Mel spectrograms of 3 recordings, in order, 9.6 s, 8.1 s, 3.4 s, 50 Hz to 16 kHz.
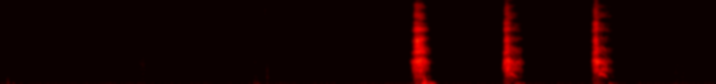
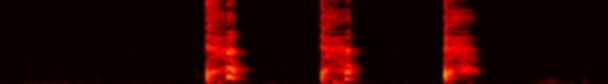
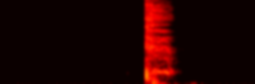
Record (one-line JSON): {"exhalation_length": "9.6 s", "exhalation_amplitude": 820, "exhalation_signal_mean_std_ratio": 0.21, "three_cough_length": "8.1 s", "three_cough_amplitude": 2829, "three_cough_signal_mean_std_ratio": 0.25, "cough_length": "3.4 s", "cough_amplitude": 2039, "cough_signal_mean_std_ratio": 0.24, "survey_phase": "beta (2021-08-13 to 2022-03-07)", "age": "45-64", "gender": "Female", "wearing_mask": "No", "symptom_cough_any": true, "smoker_status": "Ex-smoker", "respiratory_condition_asthma": false, "respiratory_condition_other": false, "recruitment_source": "Test and Trace", "submission_delay": "1 day", "covid_test_result": "Negative", "covid_test_method": "ePCR"}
